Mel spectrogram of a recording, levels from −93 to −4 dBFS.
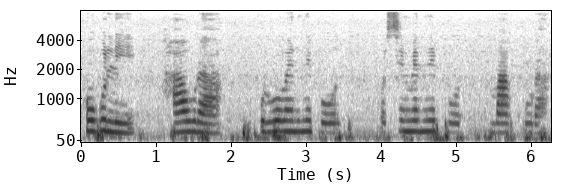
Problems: none marked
